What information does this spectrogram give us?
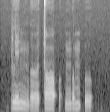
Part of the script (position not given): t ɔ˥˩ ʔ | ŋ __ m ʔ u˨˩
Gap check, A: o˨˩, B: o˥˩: B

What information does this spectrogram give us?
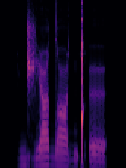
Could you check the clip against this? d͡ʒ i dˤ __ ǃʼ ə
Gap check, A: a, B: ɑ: A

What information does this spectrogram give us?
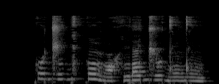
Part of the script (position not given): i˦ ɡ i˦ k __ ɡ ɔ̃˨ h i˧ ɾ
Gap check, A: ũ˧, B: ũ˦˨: B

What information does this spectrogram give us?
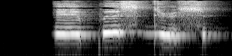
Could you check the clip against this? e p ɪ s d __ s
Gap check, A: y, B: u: A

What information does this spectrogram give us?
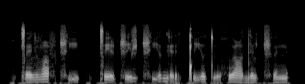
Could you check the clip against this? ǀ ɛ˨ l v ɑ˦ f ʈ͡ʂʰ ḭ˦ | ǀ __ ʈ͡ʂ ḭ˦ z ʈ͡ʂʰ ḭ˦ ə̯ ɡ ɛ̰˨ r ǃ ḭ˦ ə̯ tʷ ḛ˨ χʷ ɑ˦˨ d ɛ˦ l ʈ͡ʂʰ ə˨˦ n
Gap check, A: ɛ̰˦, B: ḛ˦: B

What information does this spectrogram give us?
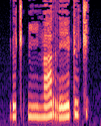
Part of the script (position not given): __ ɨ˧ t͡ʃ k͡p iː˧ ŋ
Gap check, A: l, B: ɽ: B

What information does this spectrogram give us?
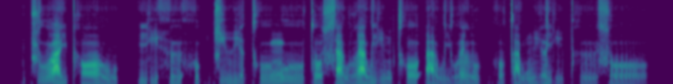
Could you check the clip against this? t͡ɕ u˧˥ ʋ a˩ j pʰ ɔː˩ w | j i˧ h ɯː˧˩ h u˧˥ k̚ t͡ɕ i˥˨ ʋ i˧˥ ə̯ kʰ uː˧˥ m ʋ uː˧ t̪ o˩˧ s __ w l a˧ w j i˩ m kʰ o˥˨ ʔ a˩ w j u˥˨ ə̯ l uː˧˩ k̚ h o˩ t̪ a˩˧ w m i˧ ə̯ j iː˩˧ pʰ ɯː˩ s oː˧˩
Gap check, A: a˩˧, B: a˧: A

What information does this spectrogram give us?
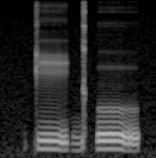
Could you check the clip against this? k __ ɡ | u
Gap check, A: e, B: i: B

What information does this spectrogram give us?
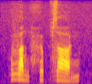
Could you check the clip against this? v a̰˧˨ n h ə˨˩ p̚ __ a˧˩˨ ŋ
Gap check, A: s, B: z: B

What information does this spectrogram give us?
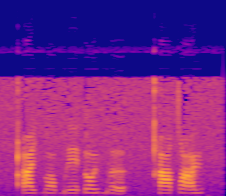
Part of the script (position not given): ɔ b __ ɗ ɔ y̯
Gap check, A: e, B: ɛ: A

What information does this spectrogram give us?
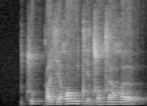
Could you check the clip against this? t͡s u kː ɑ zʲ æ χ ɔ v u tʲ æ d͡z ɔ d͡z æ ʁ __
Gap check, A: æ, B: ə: B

